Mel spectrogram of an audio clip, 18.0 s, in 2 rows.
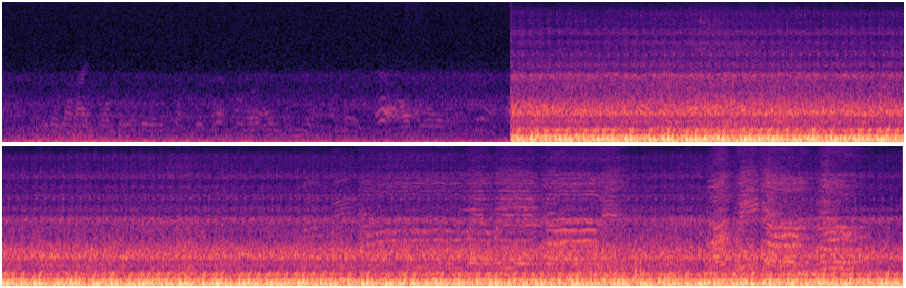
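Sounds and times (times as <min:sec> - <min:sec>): motorcycle engine idling: 0:05.1 - 0:18.0.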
